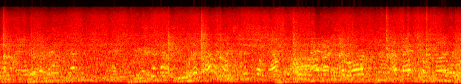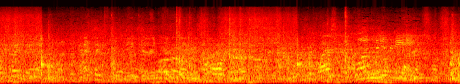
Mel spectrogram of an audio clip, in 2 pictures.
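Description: Small robot motors whir as the machines drive across a hard floor.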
